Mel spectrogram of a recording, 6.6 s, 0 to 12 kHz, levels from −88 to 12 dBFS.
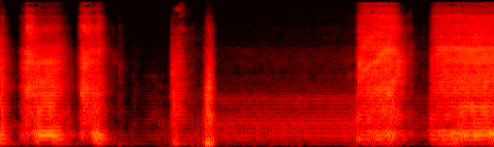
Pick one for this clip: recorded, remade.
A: remade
